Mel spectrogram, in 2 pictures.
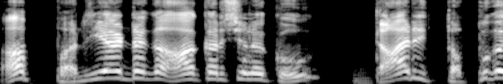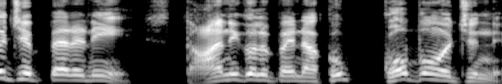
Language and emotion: Telugu, angry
